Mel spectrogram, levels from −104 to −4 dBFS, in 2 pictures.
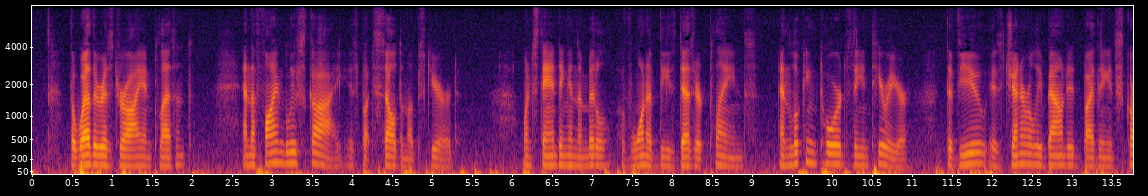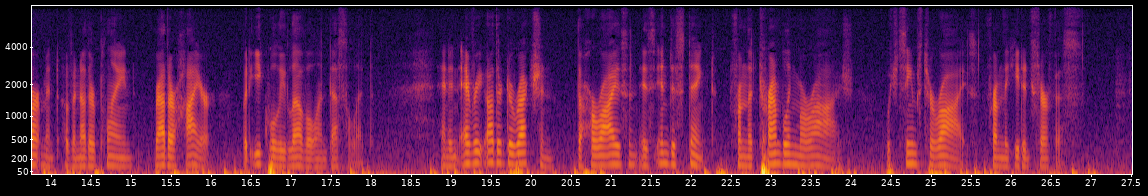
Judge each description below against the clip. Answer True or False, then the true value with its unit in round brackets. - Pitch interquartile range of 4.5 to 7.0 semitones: False (3.0 semitones)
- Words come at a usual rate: True (155 wpm)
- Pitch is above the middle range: False (120 Hz)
